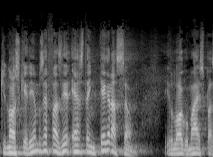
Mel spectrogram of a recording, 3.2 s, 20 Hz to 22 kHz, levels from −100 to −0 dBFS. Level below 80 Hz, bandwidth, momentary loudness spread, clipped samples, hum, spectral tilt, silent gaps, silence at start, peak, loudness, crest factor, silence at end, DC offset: -66 dBFS; 11 kHz; 6 LU; under 0.1%; none; -5.5 dB/octave; none; 0 s; -8 dBFS; -27 LUFS; 20 dB; 0 s; under 0.1%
